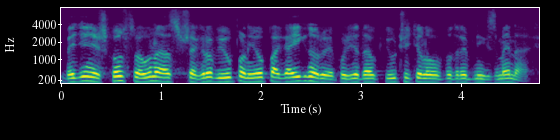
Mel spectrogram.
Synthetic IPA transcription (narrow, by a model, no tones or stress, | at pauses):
ʋɛɟɛɲɪɛʃkɔlst̪ʋaunaːsfʃaɡɾɔbiːuːpl̩niːɔpaɡaiɡnɔɾujɛpɔʒɪad̪aʊkiut͡ʃicɛlɔʊɔpɔt̪ɾɛbniːɣzmɛna̰ːx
